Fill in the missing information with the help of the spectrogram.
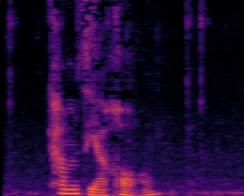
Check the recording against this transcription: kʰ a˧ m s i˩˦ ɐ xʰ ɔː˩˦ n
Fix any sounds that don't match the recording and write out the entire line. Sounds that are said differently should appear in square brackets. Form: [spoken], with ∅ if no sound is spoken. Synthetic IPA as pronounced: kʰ a˧ m s i˩˦ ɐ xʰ ɔː˩˦ [ŋ]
